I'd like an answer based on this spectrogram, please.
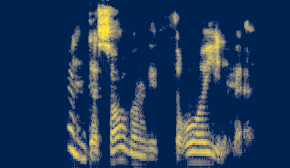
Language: Kabyle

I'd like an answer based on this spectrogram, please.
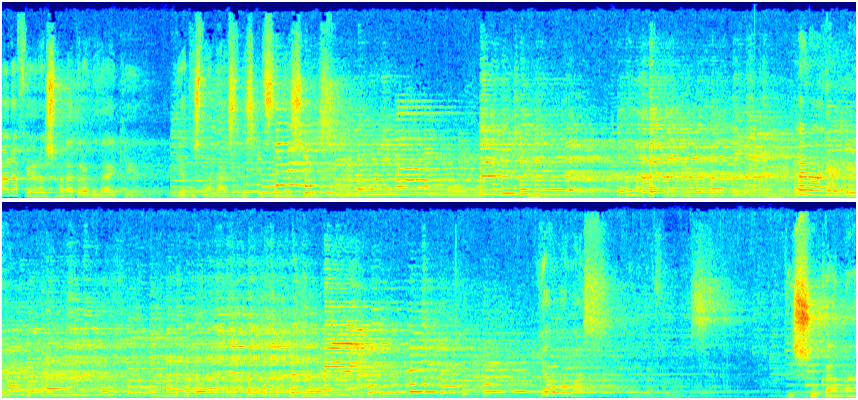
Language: Greek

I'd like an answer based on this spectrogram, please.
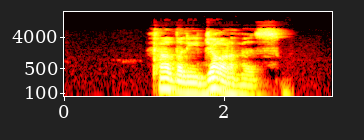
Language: Kabyle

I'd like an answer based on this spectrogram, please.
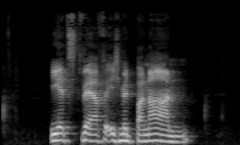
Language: German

